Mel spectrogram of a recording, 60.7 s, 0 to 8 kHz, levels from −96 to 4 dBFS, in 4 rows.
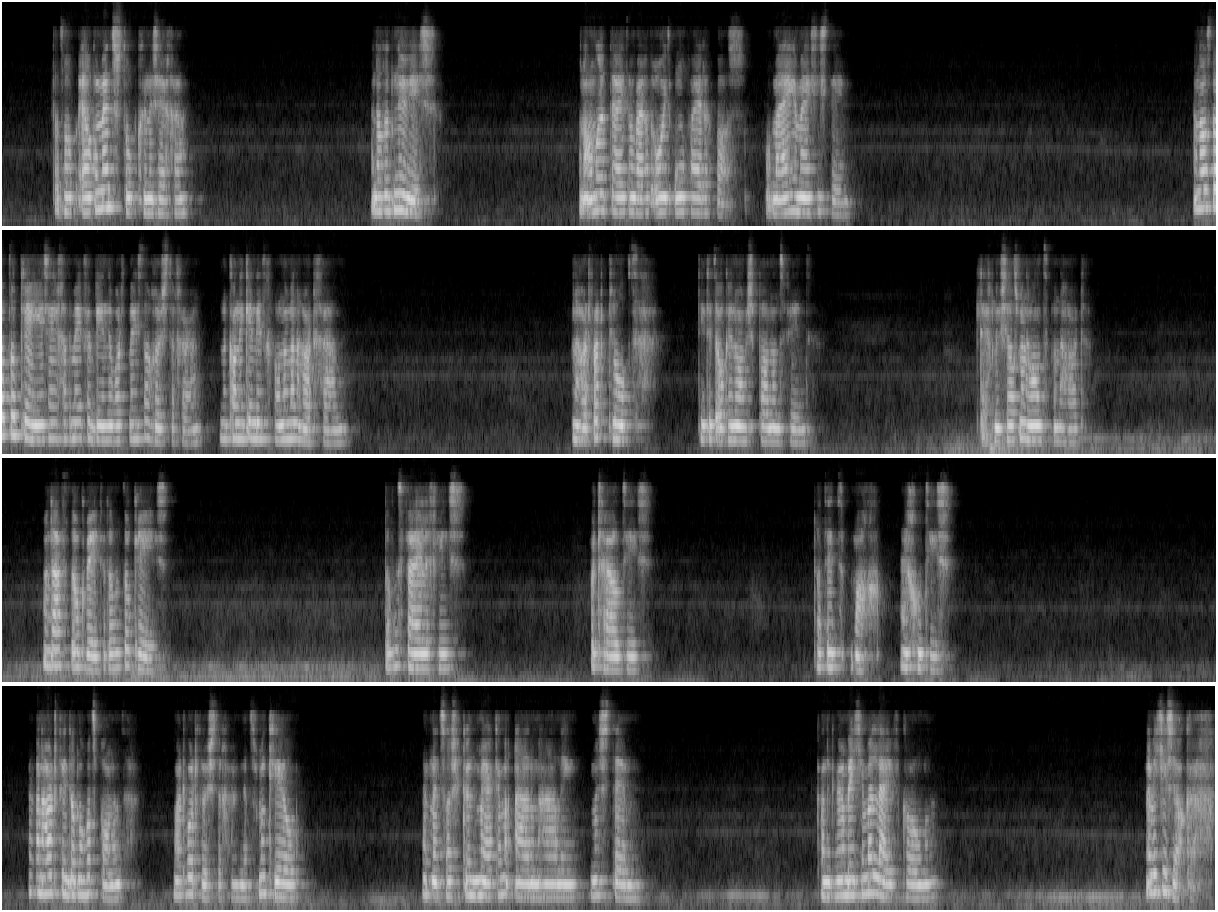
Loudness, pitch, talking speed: -23 LUFS, 175 Hz, 130 wpm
